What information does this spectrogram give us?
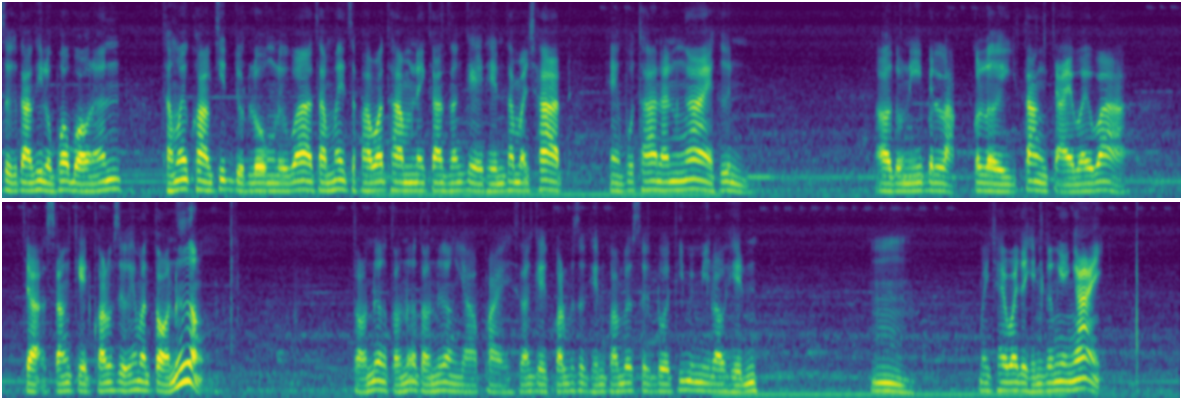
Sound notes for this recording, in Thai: เป็นเสียงบันทึก การเดินทางธุดงค์ของพระใหม่ ตอนนี้ได้มาภาวนา ที่วัดถ้ำเขาพระ จังหวัดกระบี่.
